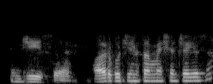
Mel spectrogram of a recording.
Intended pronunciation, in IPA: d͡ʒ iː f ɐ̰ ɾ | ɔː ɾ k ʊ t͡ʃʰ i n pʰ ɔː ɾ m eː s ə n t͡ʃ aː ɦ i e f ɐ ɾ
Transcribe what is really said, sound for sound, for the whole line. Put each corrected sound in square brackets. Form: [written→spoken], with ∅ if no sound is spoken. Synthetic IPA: d͡ʒ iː [f→s] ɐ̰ ɾ | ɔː ɾ k ʊ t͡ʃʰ [i→ɪ] n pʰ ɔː ɾ m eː [s→ʃ] ə n t͡ʃ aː ɦ i e [f→s] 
